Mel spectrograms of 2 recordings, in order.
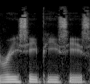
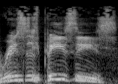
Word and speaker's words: Reese's Pieces: She said Reese Pieces, and I was like, no. How do you say this? Reese's? How do you say this? Pieces? How do you say this? Together? Reese's Pieces. Yeah. Or they say like Reese Pieces, and I'm like, Reese's. There's an apostrophe S in there.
